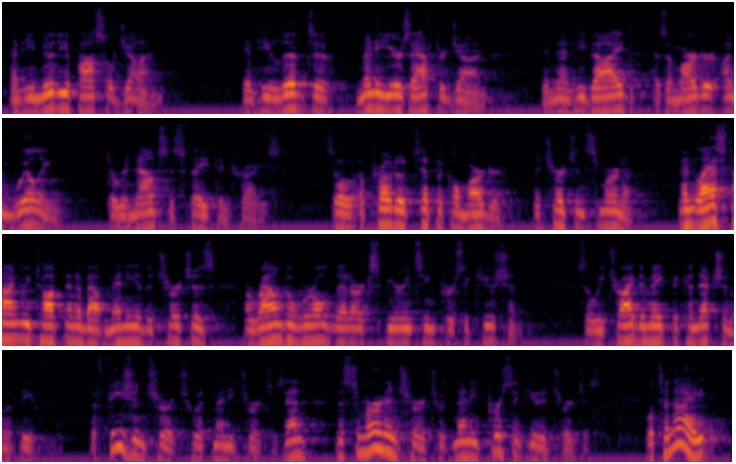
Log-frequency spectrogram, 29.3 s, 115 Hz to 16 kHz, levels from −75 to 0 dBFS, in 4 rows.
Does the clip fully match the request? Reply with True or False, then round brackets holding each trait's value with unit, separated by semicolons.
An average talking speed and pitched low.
True (160 wpm; 125 Hz)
